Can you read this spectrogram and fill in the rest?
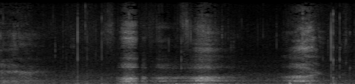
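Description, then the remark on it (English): A person yawns, with three drawn-out, breathy bursts spaced a second or so apart, moderately loud, with no talking around them. “Boy, oh boy, I tell you, the yawns are coming in left and right.”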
